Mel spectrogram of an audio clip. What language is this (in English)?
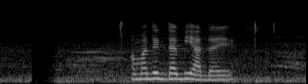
Bangla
